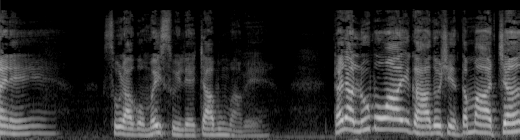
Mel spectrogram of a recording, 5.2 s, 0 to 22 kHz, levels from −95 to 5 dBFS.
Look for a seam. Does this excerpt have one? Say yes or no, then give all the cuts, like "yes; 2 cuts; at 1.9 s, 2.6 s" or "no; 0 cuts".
no; 0 cuts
